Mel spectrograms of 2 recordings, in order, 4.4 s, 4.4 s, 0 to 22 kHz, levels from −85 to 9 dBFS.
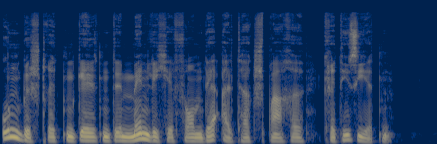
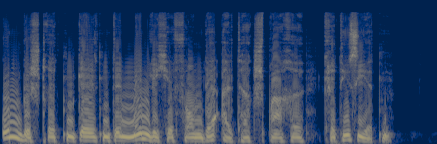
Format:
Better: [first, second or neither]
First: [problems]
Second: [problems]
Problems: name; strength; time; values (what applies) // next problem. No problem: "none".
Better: first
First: none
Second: distortion; heavy; 5 dB below the speech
